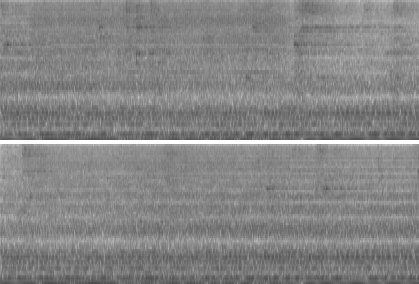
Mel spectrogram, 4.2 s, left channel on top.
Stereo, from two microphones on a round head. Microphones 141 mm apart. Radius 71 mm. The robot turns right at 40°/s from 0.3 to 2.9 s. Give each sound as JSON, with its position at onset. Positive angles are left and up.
{"t": 0.0, "sound": "a drone", "azimuth_deg": 140}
